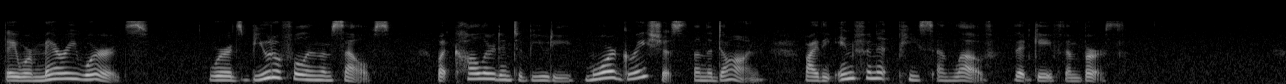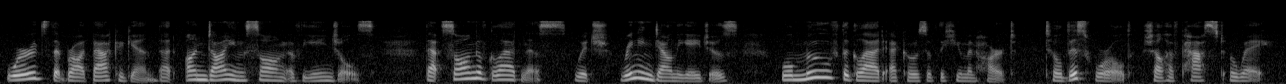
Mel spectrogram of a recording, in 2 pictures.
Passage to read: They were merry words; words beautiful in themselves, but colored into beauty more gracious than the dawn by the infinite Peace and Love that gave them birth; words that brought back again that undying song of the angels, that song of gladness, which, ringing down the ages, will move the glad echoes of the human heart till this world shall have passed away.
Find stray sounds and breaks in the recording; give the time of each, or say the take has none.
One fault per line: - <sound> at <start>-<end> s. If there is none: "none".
none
